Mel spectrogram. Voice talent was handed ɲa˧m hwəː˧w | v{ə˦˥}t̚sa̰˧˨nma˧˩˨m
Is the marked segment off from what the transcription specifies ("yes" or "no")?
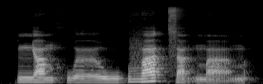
yes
